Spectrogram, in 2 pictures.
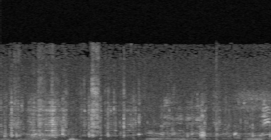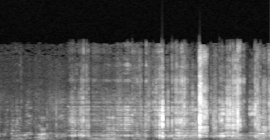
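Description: Piglets grunting close to the microphone, with straw rustling and knocks as they nose and bump the camera. The sounds get busier and louder in the second half, with sharp knocks near the end.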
